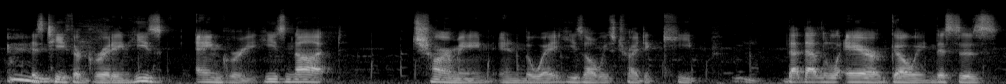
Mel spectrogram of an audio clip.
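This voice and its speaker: A man's voice: low-pitched, takes it slowly, fairly bright tone, faint music behind. A man working as game master, narrating scenes in a tabletop role-playing game.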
